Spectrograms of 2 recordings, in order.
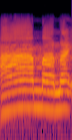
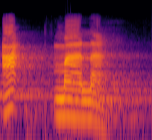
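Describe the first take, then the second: First: No inner glottal stop; the first vowel is long. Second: A second glottal stop is heard inside the word. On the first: This is the lightened form that is actually read. "tapi kita kenalnya amana" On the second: This is the word's original underlying form. "aslinya amana"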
